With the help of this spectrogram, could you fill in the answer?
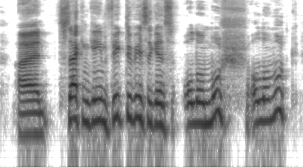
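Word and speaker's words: Olomouc: second game victories against olomoush i think it's a hard c either way mashu did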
